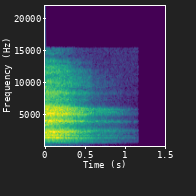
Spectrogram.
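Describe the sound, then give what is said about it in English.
A deep breath let out through the nose: one breathy rush, loud at the start and steadily fading for just over a second before silence. “I invite you to just take a deep breath in through your nose and just let that go with ease.”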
